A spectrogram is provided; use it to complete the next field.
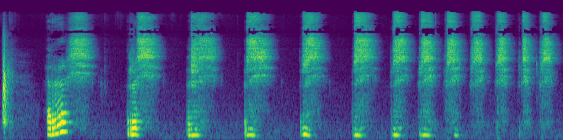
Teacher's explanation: Some people like to use this technique where they start pronouncing R, but then they cut it off with a sh or j sound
